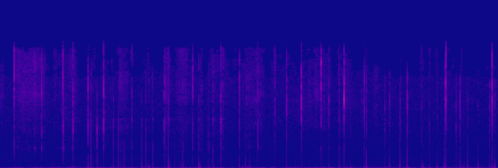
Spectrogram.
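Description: A small, solid, cream-coloured bar of soap held in the hands is scratched and tapped with long red nails. Quiet, rapid, crisp ticks and scratchy scrapes follow one another closely, each sharp and bright with almost no ring, over a soft low rumble.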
